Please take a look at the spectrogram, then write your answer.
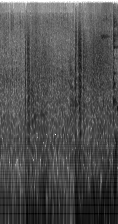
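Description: A tank firing a shot in a video game, two heavy booming blasts about a second apart over a steady low rumble.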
